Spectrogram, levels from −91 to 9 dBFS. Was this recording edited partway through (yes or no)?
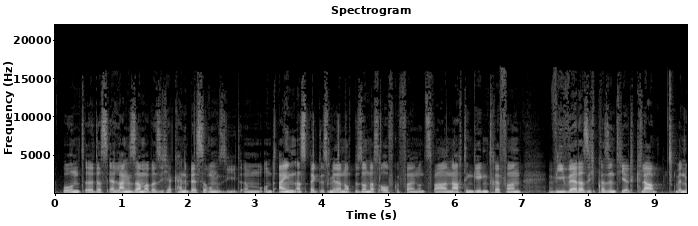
no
